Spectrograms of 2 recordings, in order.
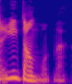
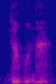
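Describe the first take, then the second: First: Said in the usual way. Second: Muttered repeat. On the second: Real, not acted. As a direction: drop to a near whisper on You don't want that. Repeats the phrase much quieter.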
